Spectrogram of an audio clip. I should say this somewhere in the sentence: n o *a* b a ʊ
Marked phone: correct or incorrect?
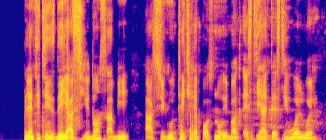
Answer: incorrect: e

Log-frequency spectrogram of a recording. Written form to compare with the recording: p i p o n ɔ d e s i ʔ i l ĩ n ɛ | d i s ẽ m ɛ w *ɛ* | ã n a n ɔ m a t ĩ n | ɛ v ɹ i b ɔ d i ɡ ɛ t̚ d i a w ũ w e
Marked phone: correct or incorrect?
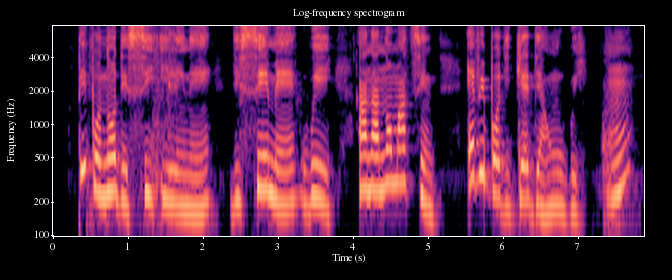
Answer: incorrect: e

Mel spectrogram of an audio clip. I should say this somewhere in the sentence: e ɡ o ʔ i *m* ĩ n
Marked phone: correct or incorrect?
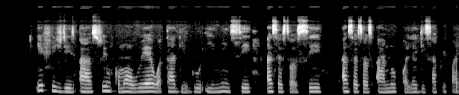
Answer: correct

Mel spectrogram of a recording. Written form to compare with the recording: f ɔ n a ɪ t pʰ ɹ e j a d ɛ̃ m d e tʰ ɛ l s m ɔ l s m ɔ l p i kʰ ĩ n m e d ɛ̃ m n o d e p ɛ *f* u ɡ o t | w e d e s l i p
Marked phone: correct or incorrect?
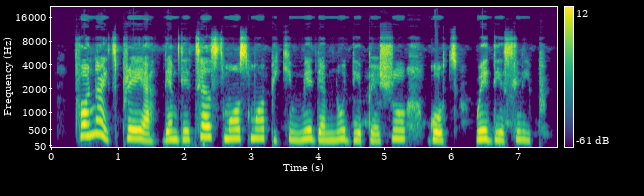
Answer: incorrect: ʃ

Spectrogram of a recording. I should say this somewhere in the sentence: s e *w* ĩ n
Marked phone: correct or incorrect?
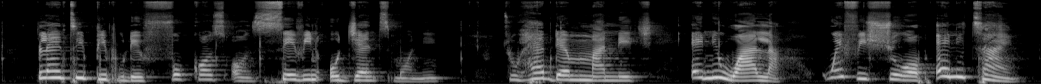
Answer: incorrect: v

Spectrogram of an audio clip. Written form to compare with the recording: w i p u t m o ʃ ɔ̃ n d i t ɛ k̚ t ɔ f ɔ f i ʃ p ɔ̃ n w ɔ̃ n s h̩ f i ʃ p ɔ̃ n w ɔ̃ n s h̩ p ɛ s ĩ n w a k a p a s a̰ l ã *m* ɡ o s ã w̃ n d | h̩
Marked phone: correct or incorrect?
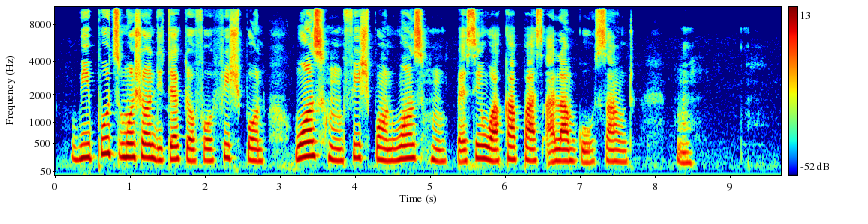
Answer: correct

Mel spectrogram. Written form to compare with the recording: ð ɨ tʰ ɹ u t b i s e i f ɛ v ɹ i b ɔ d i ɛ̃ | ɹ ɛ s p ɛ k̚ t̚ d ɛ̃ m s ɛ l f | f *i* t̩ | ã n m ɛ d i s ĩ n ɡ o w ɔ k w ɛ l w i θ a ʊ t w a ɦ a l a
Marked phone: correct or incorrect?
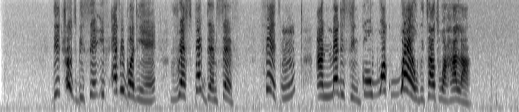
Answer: incorrect: e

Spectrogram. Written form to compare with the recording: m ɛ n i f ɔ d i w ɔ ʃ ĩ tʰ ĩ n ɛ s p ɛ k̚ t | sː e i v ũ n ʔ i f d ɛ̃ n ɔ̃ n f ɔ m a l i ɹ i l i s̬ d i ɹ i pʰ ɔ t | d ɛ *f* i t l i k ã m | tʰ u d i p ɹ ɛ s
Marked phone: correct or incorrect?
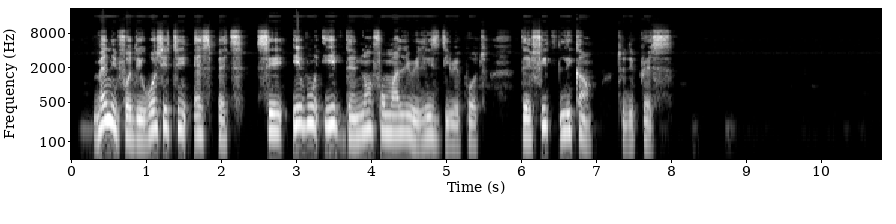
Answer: correct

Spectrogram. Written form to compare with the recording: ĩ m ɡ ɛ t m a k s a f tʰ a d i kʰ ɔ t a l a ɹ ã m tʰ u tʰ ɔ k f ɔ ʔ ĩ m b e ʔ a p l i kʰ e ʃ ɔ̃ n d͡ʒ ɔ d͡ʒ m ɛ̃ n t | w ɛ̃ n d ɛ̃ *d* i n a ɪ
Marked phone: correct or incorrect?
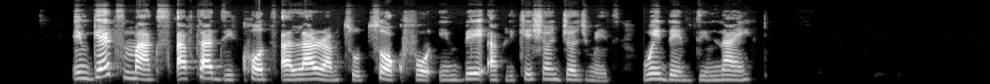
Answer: correct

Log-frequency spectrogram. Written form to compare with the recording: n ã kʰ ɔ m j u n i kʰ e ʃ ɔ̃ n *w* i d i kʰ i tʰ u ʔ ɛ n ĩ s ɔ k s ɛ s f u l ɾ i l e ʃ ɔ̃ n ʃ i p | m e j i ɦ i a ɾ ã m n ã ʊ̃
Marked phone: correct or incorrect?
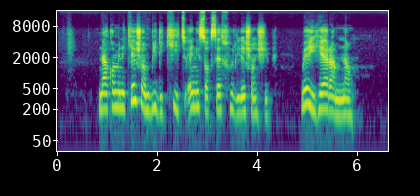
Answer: incorrect: b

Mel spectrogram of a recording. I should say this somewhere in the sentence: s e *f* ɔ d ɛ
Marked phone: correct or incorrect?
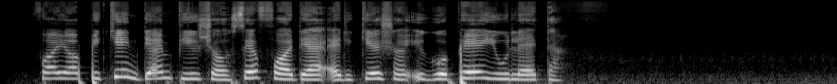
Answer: correct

